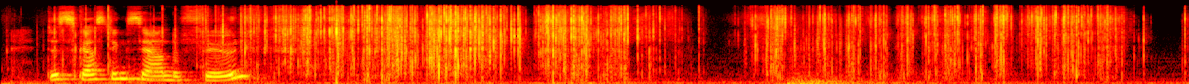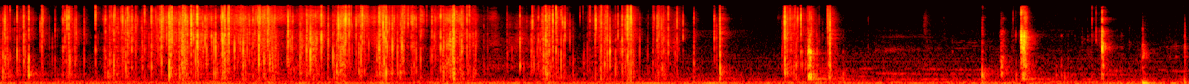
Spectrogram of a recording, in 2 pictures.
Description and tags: crumpling trash wrappers
wrappers, trash, crumpling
